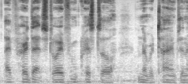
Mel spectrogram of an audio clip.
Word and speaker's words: Cristell: And uh I just have people call me Crystal, but if it's in Spanish, it's Crystal.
